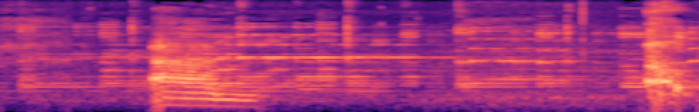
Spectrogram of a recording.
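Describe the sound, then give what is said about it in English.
A mobile phone ringtone chimes in short tonal bursts, a couple of separate rings with a melodic, bright tone, over a steady background hum. “that's my phone, so I have to get this, I have to take this call.”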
